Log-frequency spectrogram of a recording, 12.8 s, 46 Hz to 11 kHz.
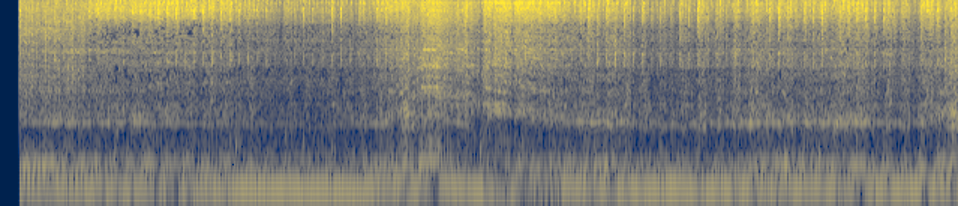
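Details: Mitsubishi Evo 4G63 engine: light, quick ticking over the engine through a rev and back to idle, following engine speed; valvetrain tapping from cylinder 1 intake side.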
